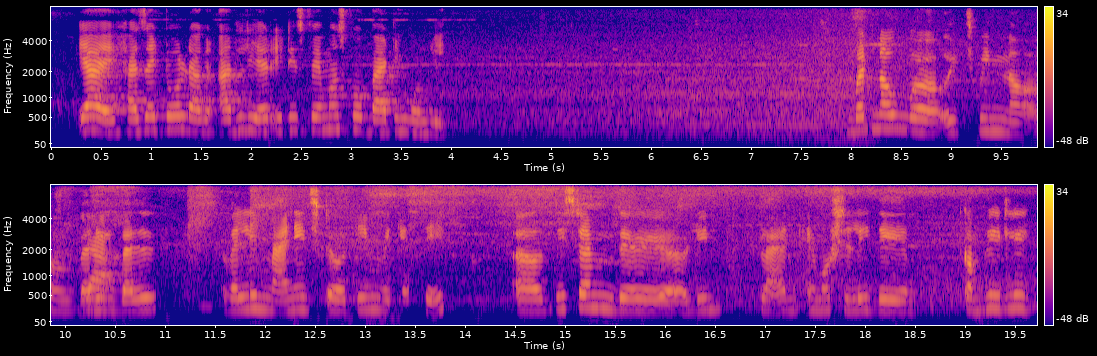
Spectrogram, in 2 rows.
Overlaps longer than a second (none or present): none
